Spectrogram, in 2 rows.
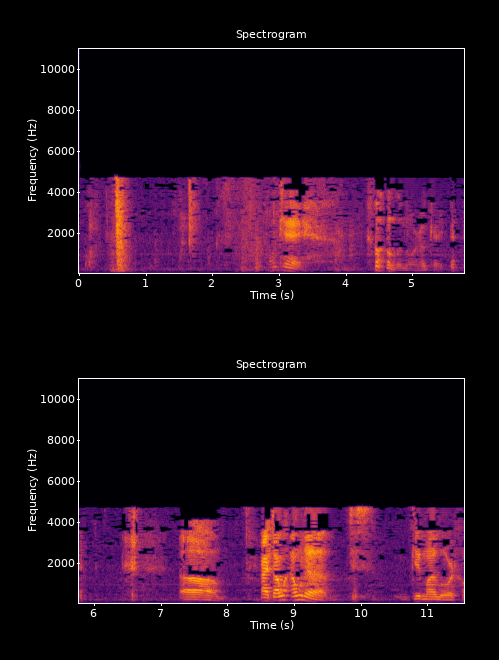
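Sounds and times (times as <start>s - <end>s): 
door swinging shut with a soft thud: 0.4s - 0.9s
speech: 3.0s - 3.6s, 4.4s - 10.1s, 10.8s - 11.5s.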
